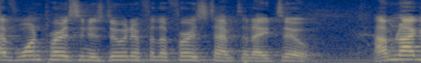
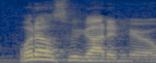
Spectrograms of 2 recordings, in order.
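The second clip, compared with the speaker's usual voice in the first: ordinary talk, nothing marked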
